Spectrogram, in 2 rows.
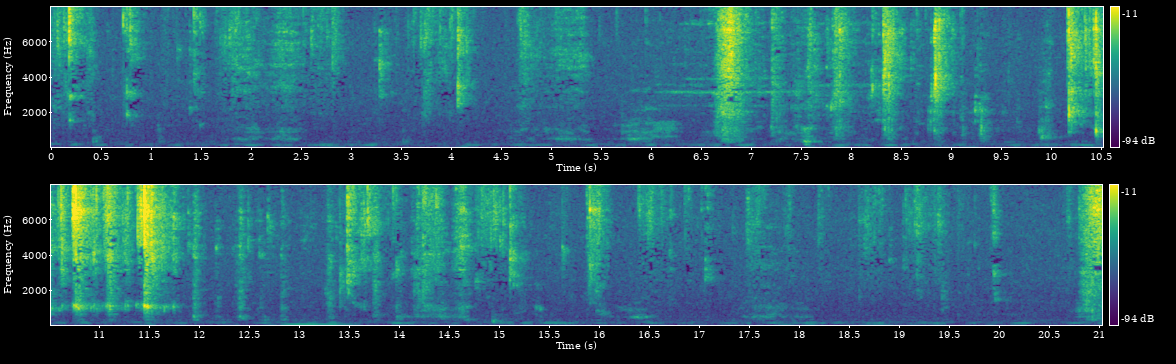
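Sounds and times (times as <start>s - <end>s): wet chewing and lip smacks: 0.0s - 2.0s, 7.2s - 17.2s.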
